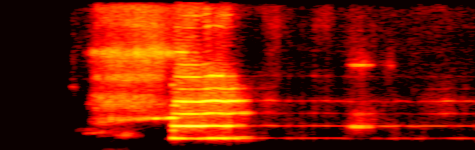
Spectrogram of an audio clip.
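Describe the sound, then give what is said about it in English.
A short, nasal buzz blown hard through a brass mouthpiece with a formed embouchure, rising into a loud, bright tone with stacked harmonics, then a brief faint blip and a thin lingering hum, like a quacking duck call. “Right, so now we've got a nice, funky, weird sounding, almost like a duck call, but not quite as low.”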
